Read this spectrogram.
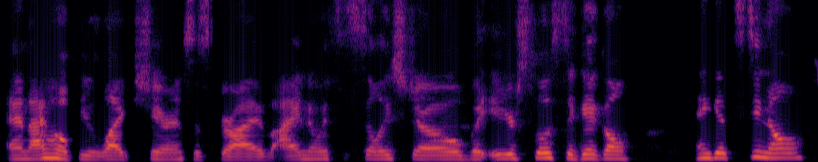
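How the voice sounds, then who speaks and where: A woman's voice: lowish voice, fairly even intonation, normal speed, dry recording, poor audio. A middle-aged woman hosting a sports picks show, chatty and joking. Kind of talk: casual chat.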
